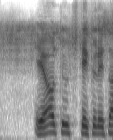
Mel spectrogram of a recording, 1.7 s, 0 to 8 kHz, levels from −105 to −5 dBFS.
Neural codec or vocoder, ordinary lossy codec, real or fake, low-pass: codec, 16 kHz, 1 kbps, FunCodec, trained on LibriTTS, 50 frames a second; none; fake; none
